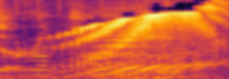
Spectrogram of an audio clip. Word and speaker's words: Roppongi: Another sort of more upscale place to shop is Roppongi. I don't think you roll your R's. And Roppongi is a really cool spot for just visually.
